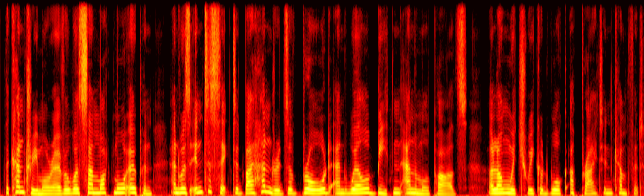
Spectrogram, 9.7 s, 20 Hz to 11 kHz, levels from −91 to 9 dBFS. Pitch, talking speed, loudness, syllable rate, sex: 210 Hz, 170 wpm, -17 LUFS, 4.9 syllables/s, female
